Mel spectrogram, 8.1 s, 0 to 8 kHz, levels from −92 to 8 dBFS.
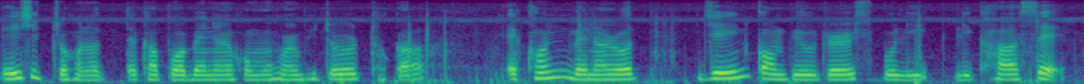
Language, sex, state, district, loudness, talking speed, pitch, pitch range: Assamese, female, Assam, Sonitpur, -16 LUFS, 120 wpm, 175 Hz, 165-190 Hz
